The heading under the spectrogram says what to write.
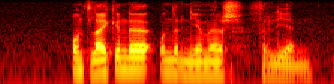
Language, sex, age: Afrikaans, male, 22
